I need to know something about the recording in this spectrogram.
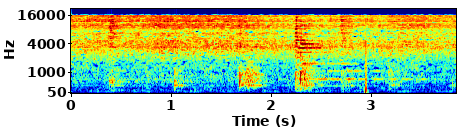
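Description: A metal spatula scrapes and stirs inside a wok.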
